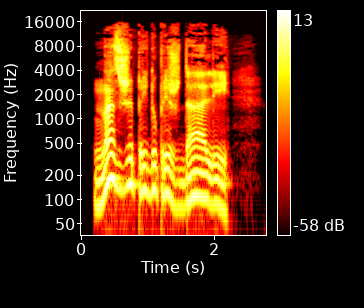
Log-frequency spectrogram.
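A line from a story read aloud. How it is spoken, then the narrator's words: Surprised mumble. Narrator (Russian): как будто удивленно пробормотала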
